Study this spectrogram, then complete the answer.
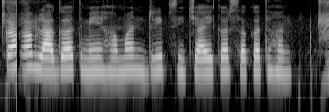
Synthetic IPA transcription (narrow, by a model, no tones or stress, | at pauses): kəkəmlaːɡət̪mẽɦɐmənɖɾɪpsit͡ʃaːikəɾsəkət̪ɦən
